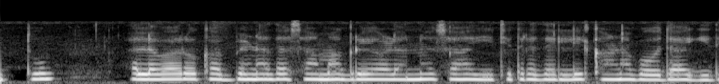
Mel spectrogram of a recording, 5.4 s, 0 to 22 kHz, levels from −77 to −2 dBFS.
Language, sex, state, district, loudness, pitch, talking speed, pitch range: Kannada, female, Karnataka, Koppal, -14 LUFS, 240 Hz, 90 wpm, 235-245 Hz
